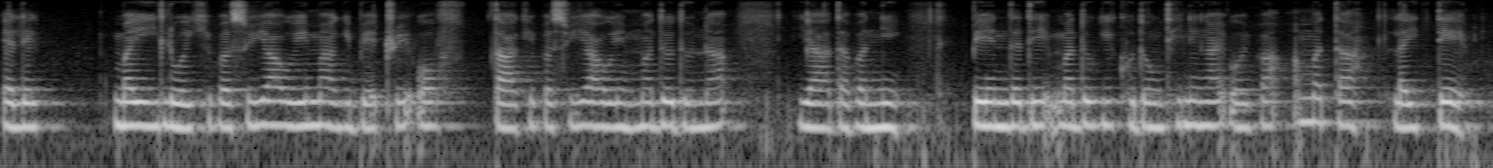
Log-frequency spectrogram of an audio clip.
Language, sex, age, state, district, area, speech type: Manipuri, female, 18-30, Manipur, Thoubal, rural, spontaneous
